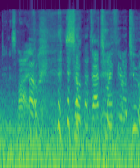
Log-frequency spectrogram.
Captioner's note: laughs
